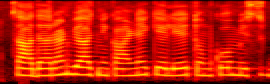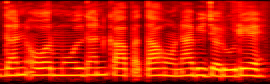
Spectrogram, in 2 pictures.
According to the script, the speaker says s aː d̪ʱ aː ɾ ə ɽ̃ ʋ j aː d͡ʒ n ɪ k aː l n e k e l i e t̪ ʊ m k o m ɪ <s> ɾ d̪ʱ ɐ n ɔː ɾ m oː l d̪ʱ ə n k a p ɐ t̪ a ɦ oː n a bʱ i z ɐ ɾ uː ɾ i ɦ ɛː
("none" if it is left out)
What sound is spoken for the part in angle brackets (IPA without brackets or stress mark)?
s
